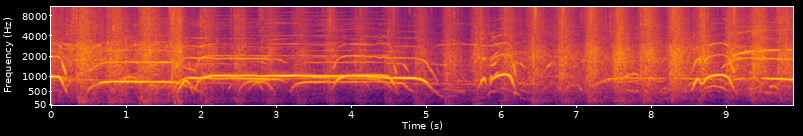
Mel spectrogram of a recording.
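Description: A crowd whistles with long rising and falling notes.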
